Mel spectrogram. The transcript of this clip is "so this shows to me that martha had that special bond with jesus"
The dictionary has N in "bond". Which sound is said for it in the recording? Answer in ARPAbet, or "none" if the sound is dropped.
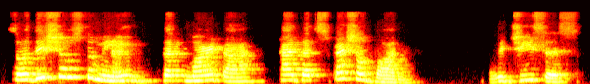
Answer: none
